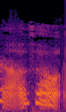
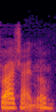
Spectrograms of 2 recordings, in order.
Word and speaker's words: Ra's al Ghul: Okay, like Wikipedia is pretty definitive. And it's Ra's al Ghul. It's spelled like Ra's al Ghul, but like I get why they pronounce it that way. – It's Ra's al Ghul.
